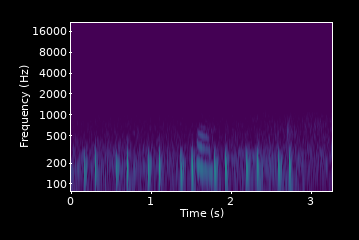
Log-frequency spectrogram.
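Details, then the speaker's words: Fetal heartbeat at about 26 weeks of gestation, audible by ear against the mother's abdomen: rapid, regular soft thumping at about 150 beats a minute, roughly twice the mother's rate; normal fetal heartbeat. "it may just be possible to hear the fetal heartbeat by putting your ear against the mothers abdomen the fetus's heart who meets about twice as fast as our mothers monitoring the baby's heartbeat gives a good indication of his general condition"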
